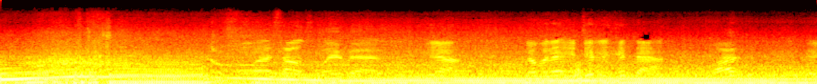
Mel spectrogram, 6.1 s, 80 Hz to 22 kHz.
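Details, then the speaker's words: BMW 335i held on the rev limiter: screams up and holds a high drone that sounds uneven; owner suspects old questionable ignition coils or a spark problem causing misfire. "i mean these are old random questionable coils that i grabbed and grabbed a handful of it sounds like a coil issue right oh for sure"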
